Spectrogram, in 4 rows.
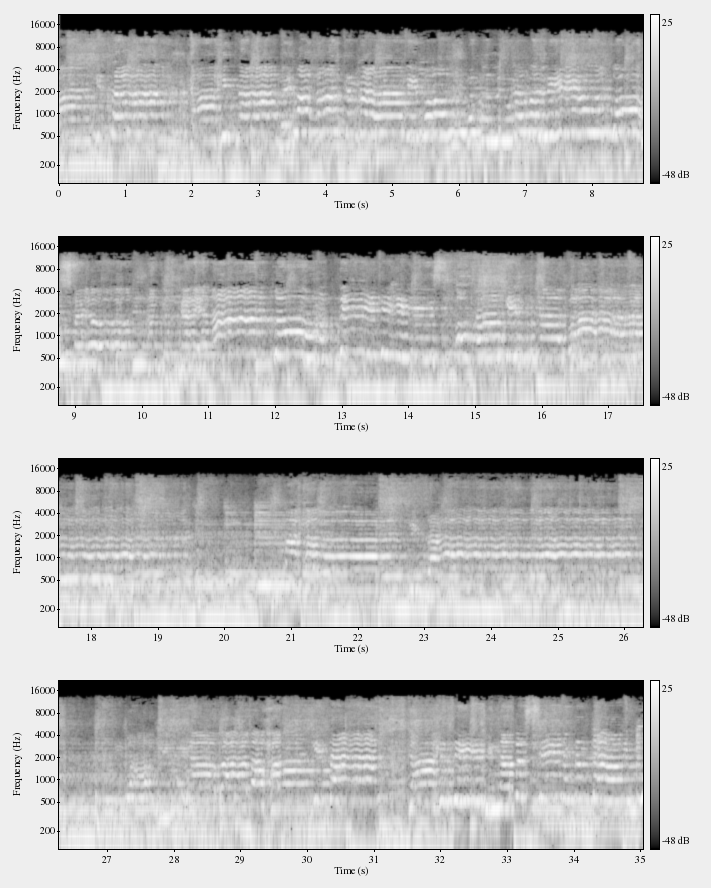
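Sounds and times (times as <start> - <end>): low bass notes: 0.0 - 35.0
woman singing into microphone: 0.0 - 35.0.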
